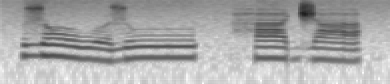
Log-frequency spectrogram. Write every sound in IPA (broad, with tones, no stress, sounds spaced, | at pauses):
z oː˦˨ w ʊ˨ z uː˦ | h aː˨ d͡ʒ a˨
